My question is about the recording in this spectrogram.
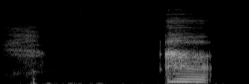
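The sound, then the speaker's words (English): Someone blows their nose: a short, breathy, hissing blast, a brief pause, then a louder, honking, tonal burst lasting about half a second. No speech. “What is that noise? What is that? I'm sorry, I'm blowing my nose.”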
